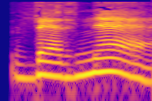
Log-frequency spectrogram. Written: vernet

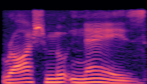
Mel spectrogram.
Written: roches moutonnees

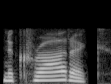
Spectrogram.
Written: necrotic

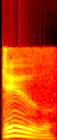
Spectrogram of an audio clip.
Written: doux

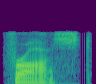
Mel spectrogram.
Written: frost

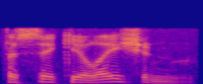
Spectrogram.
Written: fasciculation

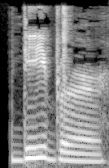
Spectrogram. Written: debir

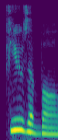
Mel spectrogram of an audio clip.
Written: fusibly

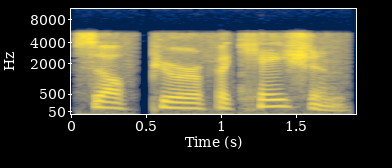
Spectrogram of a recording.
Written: self-purification

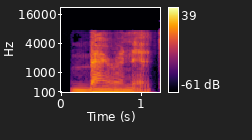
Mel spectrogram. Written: baronetical

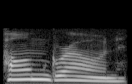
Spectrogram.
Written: homegrown

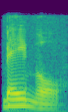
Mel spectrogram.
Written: babel

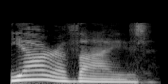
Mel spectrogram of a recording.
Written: yarovize

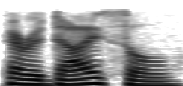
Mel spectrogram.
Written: paradisal

